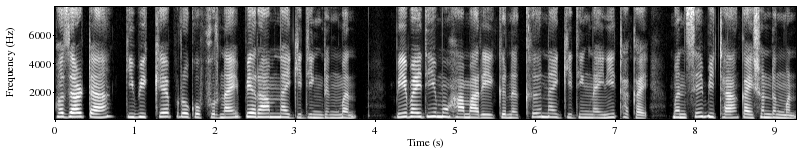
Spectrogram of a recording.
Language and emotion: Bodo, neutral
